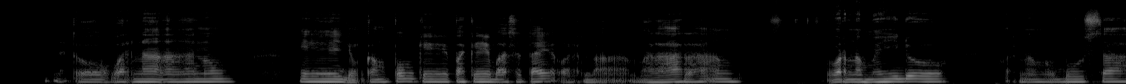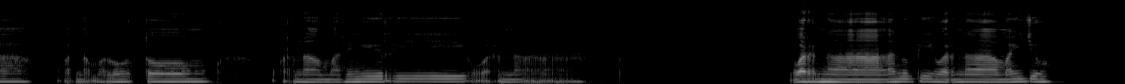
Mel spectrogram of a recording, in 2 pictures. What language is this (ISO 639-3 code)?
rob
